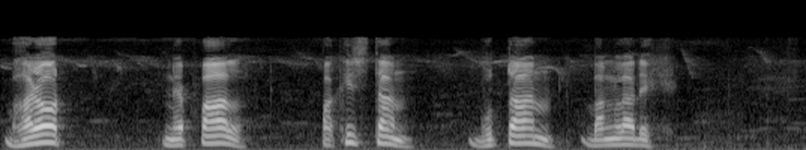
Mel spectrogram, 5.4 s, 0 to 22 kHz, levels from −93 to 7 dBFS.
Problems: constant background noise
